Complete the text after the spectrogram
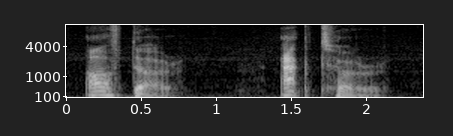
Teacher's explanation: in the USA and some parts of the north of the UK, there will be a hint of a R at the end. After, actor, a hint of a R at the end.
